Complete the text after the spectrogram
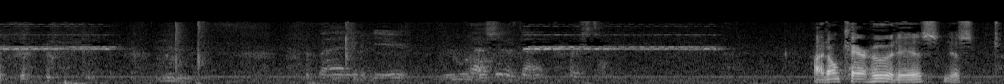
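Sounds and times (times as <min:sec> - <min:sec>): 
phone ringing: 0:00.0 - 0:01.3, 0:05.2 - 0:07.3
speech: 0:04.9 - 0:06.0, 0:08.2 - 0:09.9.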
